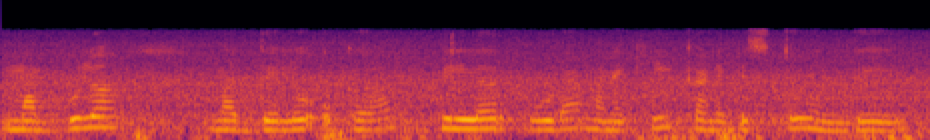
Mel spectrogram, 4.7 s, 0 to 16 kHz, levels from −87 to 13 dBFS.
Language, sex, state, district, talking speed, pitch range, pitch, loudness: Telugu, female, Telangana, Mahabubabad, 105 wpm, 200-220 Hz, 200 Hz, -15 LUFS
